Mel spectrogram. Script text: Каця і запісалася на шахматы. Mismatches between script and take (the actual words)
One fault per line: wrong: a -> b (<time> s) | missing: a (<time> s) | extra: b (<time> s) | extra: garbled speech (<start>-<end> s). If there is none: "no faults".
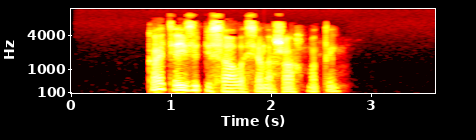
no faults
